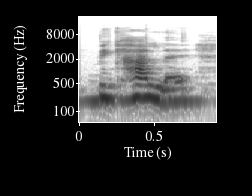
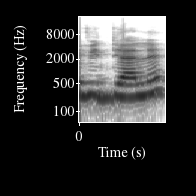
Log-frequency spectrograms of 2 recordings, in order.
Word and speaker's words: विद्यालय: देखिए ये घा है, विघालय, यहाँ घ लिखे हैं, ये विघालय, लेकिन ये विद्यालय सही है, लेकिन पढ़ेंगे क्या? विद्यालय। विघालय नहीं पढ़ेंगे, विद्यालय पढ़ेंगे।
